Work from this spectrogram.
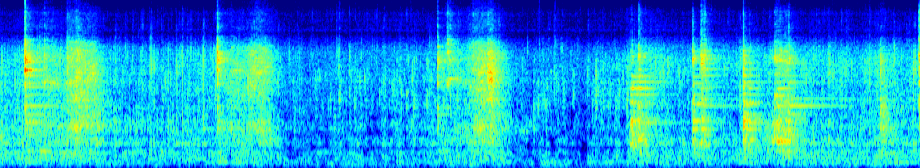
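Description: Spices sizzle in hot oil for a young jackfruit stir-fry, a close crackling fry punctuated by repeated bursts of scraping and stirring in the pan, with no talk.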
